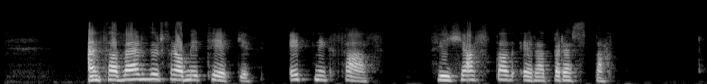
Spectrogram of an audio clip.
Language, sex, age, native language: Icelandic, female, 50-59, Icelandic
